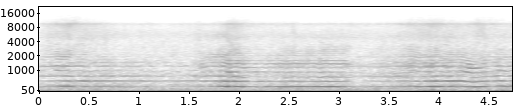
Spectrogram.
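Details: Massive clump of thousands of bees hanging from a branch, their wings making a continuous, rich, humming buzz. The drone wavers slightly in pitch and loudness as individual bees fly near and away.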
